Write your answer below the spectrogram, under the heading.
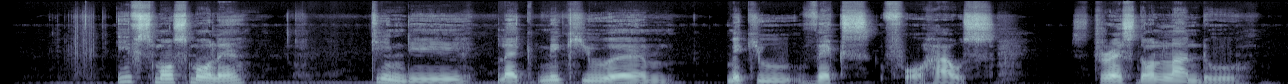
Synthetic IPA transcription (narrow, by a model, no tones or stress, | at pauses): ifsmɔsmɔlə | tʰĩnde | laɪkmekʰjuɛm | mekʰjuvɛks | fɔ̰ha̰ʊs | tɹɛsdɔ̃nlãndo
